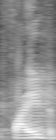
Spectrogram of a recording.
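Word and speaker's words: fight: फाइट, फाइट यानी लड़ना, यहाँ पर भी जी साइलेंट है, फाइट बस पढ़ेंगे, ठीक है, फाइट यानी लड़ना।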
